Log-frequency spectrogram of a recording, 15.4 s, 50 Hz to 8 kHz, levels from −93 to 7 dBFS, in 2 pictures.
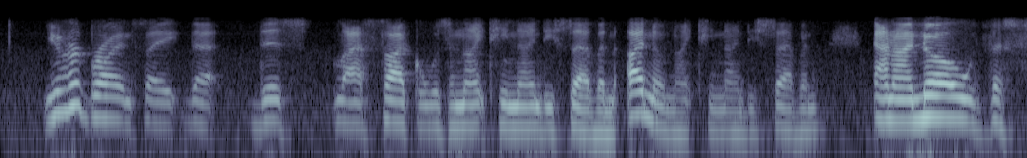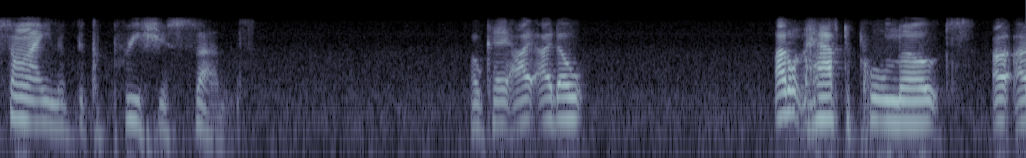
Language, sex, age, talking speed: English, male, 40-59, 130 wpm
